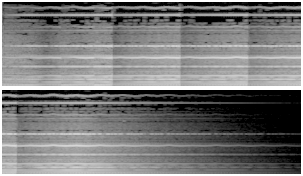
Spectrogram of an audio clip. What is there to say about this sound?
a house chord thing
space, synthetic, chord, house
